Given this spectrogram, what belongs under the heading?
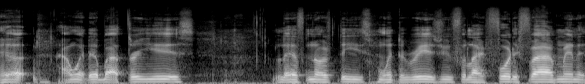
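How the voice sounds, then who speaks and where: Amid noticeable background noise, a man speaks at a moderate pace in a medium pitch with monotone, flat intonation. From South Carolina (Columbia). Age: 20s. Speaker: comedian. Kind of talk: casual chat.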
